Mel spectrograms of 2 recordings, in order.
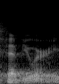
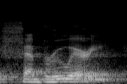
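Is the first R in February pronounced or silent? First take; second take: silent; pronounced. First: The first R after the B is silent. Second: The first R after the B is pronounced. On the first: It is the common everyday way. "ninety-nine percent of the world says February" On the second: It sounds very proper. "you can say the R, but almost no one does"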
